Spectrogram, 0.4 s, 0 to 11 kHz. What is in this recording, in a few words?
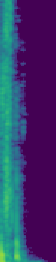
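Grunt Movement Footstep Walk Concrete; Titanfall 2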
